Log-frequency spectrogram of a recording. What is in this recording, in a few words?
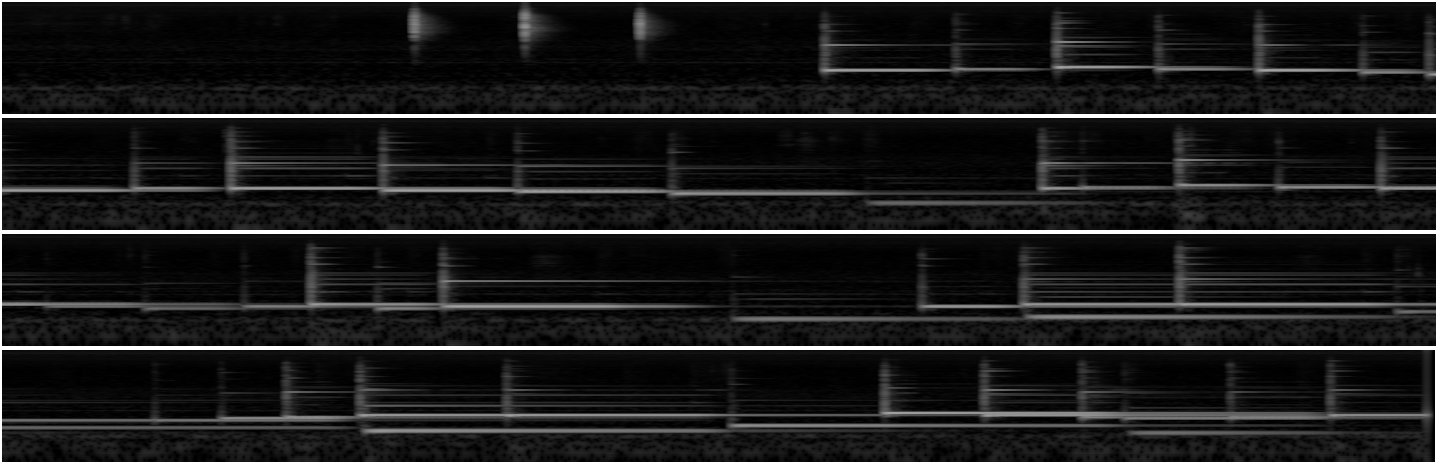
melody, vibes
